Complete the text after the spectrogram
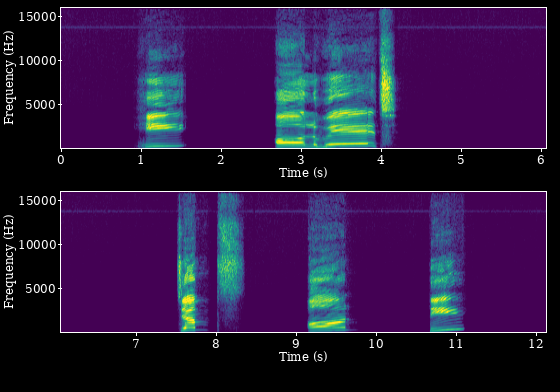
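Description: A young man speaks in short, loud phrases, as if teaching, close by.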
